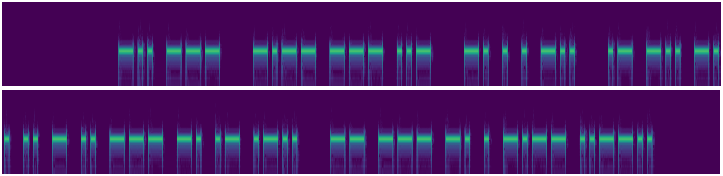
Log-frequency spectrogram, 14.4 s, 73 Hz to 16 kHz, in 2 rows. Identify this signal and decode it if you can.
Morse code, heard as a keyed tone, about 25 wpm, 700 Hz. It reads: DO YOU NEED ADDITIONAL MONEY?
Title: Sentences from Top 1000 Words - Review Part 4 - 25wpm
